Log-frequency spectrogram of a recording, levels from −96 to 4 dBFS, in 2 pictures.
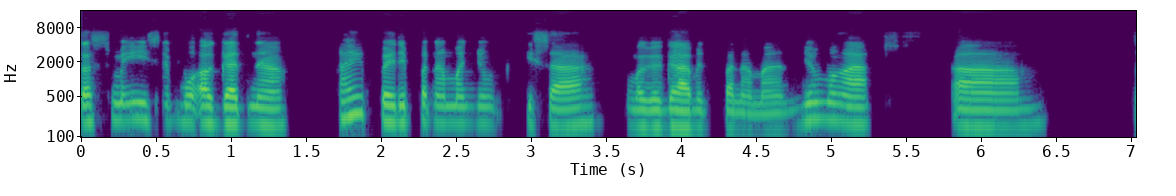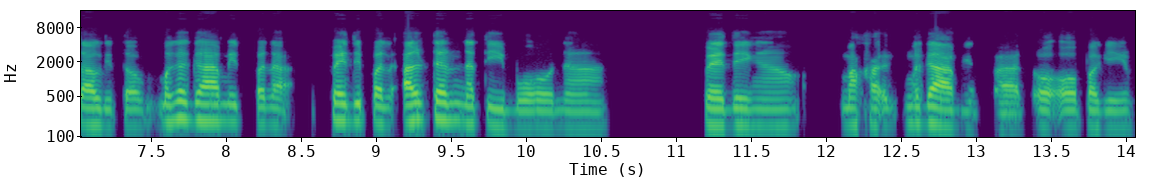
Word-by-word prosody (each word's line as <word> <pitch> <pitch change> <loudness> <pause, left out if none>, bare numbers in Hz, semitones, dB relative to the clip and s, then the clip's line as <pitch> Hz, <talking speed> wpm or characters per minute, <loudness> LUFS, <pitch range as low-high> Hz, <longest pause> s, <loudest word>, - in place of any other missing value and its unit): tapos 175 +2 -2
maisip 185 -1 -5
mo 175 -1 -2
agad 165 -1 +3
na 155 -2 -1 0.4
ay 235 +4 -1
puwede 175 -1 +1
pa - - -3
naman 170 -1 -5
yung 165 -1 -9 0.2
isa 155 0 -2 0.2
magagamit 145 -1 0
pa 140 - -2
naman. 125 0 -6
Yung 190 +2 -3
mga, 165 -3 +1 0.6
ah, 145 -1 +2 0.8
tawag 155 -2 +2
dito, 150 0 -3
magagamit 180 -2 +4
pa - - +4
na 155 -1 0 0.3
puwede 185 -1 +4
pala 170 -1 +1
alternatibo 165 -7 +3
na 135 -1 -4 0.7
puwede 155 0 +4
nga 150 0 -4 0.3
maka 155 0 0
magamit 150 -5 +5
pa, 130 0 0
oo, 145 0 +2
pagiging 140 -1 -3
160 Hz, 140 wpm, -22 LUFS, 145-175 Hz, 0.8 s, magamit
